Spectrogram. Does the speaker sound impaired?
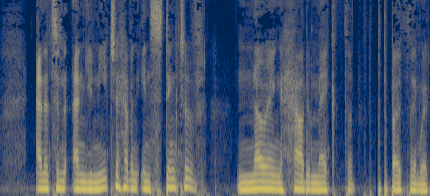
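Yes: stutter; stutter since childhood, bad in youth, shy, feared speaking e.g. ordering in restaurants; stutter still present in adulthood, no longer feared or a handicap; noticeably slows speech, worse under stress, less when relaxed; here repeated sounds.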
